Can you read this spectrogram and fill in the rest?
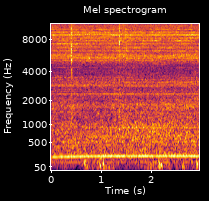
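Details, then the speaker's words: Gateway LP Mini Tower with a slot 700 MHz Athlon, case fan refitted while running. A steady low hum with a constant rushing air hiss: a lot of blowback noise from a fan that is not a static-pressure type. "One thing I do not like about this fan, there's a lot of blowback. I don't know if you can hear that, but there's tons of blowback. This is not a static pressure fan at all."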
